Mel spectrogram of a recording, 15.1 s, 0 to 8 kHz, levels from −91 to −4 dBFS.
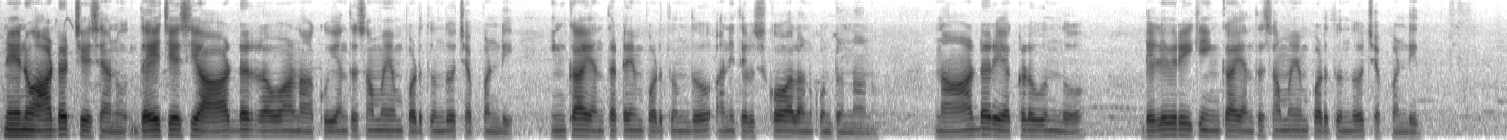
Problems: none marked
